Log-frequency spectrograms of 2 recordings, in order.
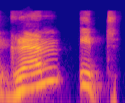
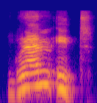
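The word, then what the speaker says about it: granite: বলে গ্রানিট কি উচ্চারণ বাংলা যদি বলি গ্রানিট এটা হচ্ছে অরিজিনাল উচ্চারণ কিন্তু বাংলাদেশের প্রত্যেকটা টাইলসের দোকানে এটাকে উচ্চারণ করে গ্রানাইট গ্রানাইট গ্রানাইট উচ্চারণ করে করা কিন্তু এটা ভুল আপনি এই শব্দটাকে কে আইপিএ দিয়ে চেক দেন।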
